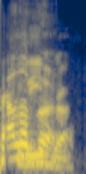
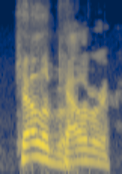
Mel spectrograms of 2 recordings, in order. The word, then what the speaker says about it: Caliber: Which one is it? Caliber or Calibra? Caliber. See, okay, I've been saying it right all the time.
